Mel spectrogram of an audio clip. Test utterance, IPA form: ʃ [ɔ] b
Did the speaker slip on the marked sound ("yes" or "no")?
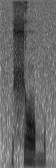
no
